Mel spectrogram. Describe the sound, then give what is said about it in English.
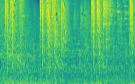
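Rapid gunfire in a video game, aimed at an aircraft cockpit: a dense, continuous stream of loud shots and thudding impacts that runs without a break for the whole clip. “Keep shooting that cockpit. Oh, down it goes.”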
